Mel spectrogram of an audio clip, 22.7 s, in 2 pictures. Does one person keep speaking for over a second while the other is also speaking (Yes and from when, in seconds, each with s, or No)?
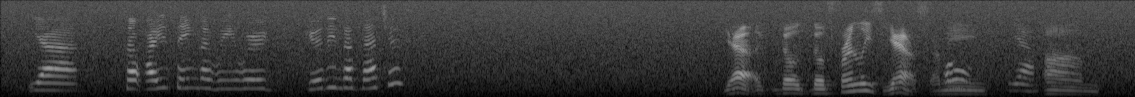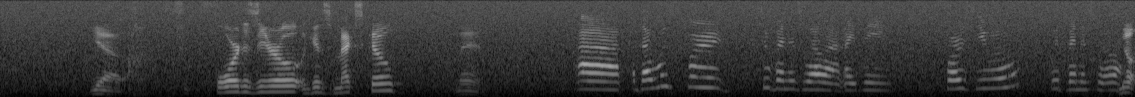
No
